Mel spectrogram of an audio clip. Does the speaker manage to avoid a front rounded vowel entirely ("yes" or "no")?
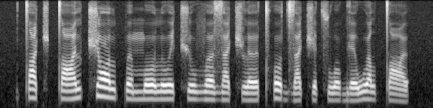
yes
